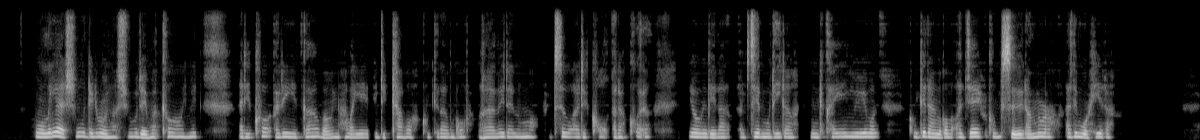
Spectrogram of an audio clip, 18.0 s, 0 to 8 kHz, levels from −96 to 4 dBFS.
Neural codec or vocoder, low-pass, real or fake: codec, 16 kHz, 0.5 kbps, FunCodec, trained on LibriTTS, 25 frames a second; 7.2 kHz; fake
